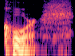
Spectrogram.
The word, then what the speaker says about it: corps: Core. And the second one cs. And you know what? That's also pronounced core.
